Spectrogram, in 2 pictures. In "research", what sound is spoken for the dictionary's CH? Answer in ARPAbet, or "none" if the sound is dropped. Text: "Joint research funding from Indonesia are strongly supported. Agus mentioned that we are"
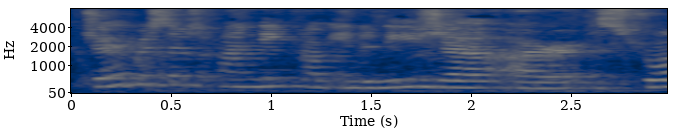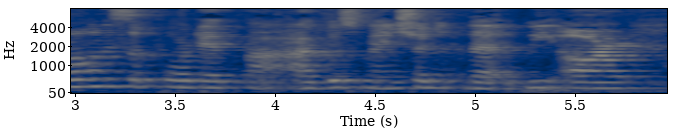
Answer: S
